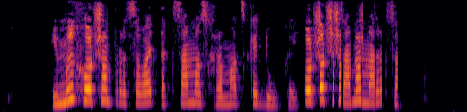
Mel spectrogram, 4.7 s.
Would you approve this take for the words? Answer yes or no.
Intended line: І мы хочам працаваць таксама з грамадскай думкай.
no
